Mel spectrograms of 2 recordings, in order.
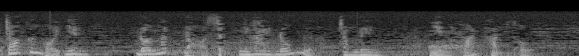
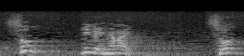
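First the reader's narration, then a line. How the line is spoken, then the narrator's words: Shouting. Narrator (Vietnamese): quán quát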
